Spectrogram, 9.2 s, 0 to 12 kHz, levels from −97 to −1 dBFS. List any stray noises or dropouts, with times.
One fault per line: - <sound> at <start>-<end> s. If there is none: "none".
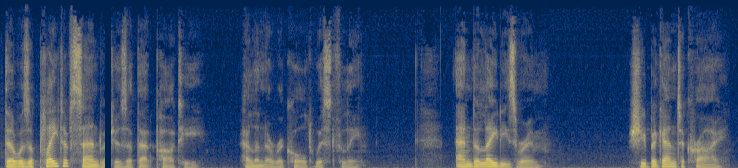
- dropout at 1.3-1.4 s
